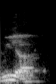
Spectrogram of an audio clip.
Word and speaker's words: Weir: If you were paying attention to how Tic Tac from Tyne, it's Tyne and Weir, okay, not Where, Tyne and Weir.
